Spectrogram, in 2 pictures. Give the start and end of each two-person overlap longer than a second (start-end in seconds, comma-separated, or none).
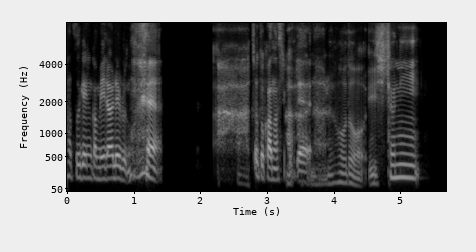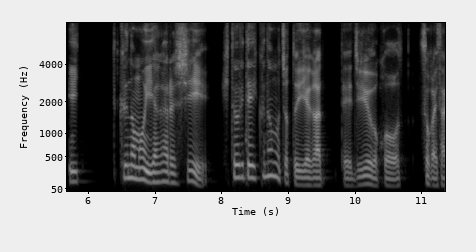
none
